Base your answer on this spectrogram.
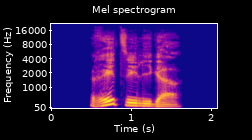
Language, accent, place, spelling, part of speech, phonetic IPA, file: German, Germany, Berlin, redseliger, adjective, [ˈʁeːtˌzeːlɪɡɐ], De-redseliger.ogg
- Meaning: inflection of redselig: 1. strong/mixed nominative masculine singular 2. strong genitive/dative feminine singular 3. strong genitive plural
